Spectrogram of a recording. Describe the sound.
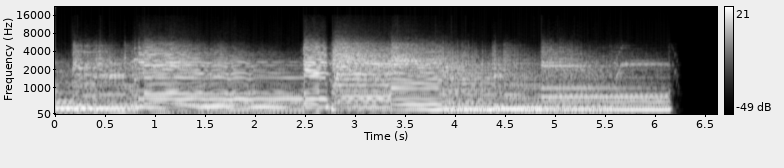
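Distorted electric guitar through a Kemper Profiler amp with a lowered definition setting and the effects mix at 90%, playing loud sustained notes and chords with a clear change near the middle, then cutting off abruptly at the end.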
